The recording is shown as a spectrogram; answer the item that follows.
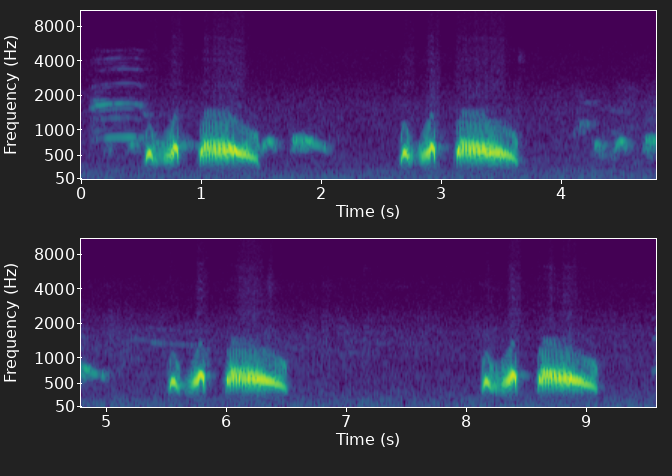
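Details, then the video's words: Caged decoy spotted dove with a 'thổ' voice style, calling to lure wild doves. Four low phrases over ten seconds, each two short clipped coos then a long, drawn, falling coo, with faint softer notes between phrases. "Chim Cu Mồi giọng THỔ"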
